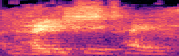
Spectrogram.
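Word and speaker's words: Payst: Oh, which is I I couldn't pronounce it for a long time. Yeah. Paste.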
